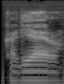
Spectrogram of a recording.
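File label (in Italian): "calièro" Veneto dialect; s.m. paiolo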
